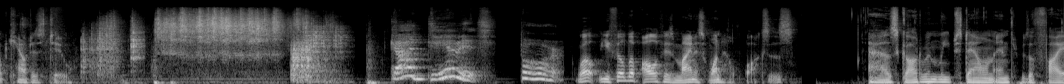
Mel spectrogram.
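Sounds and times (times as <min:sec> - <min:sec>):
speech: 0:00.0 - 0:00.8, 0:03.9 - 0:08.0, 0:08.7 - 0:10.6
rolling dice: 0:00.8 - 0:03.6.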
